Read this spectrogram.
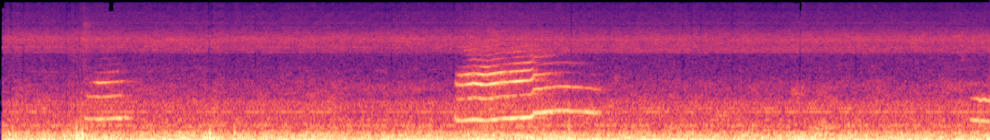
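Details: Pet male cat meowing indoors, asking to be held so he can watch outside the window; a faint short meow, then a clear drawn-out rising-falling meow, over a steady low hum.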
